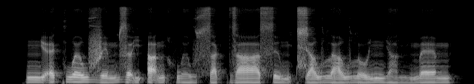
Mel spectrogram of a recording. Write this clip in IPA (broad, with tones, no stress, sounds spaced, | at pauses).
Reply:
ɲ ɛ̰˧˥ k w ə˧ w v e˨˦ m z ə̰˧˥ j ʔ a̰˧˥ n h w ə̤˨˩ w s a˨˩ k̚ z aː˧ s ɨ˧˩ m t͡ɕ a˨˦ w l a˨˦ w l o˨˦ ɲ a̤˨˩ n m ɛ˧ m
